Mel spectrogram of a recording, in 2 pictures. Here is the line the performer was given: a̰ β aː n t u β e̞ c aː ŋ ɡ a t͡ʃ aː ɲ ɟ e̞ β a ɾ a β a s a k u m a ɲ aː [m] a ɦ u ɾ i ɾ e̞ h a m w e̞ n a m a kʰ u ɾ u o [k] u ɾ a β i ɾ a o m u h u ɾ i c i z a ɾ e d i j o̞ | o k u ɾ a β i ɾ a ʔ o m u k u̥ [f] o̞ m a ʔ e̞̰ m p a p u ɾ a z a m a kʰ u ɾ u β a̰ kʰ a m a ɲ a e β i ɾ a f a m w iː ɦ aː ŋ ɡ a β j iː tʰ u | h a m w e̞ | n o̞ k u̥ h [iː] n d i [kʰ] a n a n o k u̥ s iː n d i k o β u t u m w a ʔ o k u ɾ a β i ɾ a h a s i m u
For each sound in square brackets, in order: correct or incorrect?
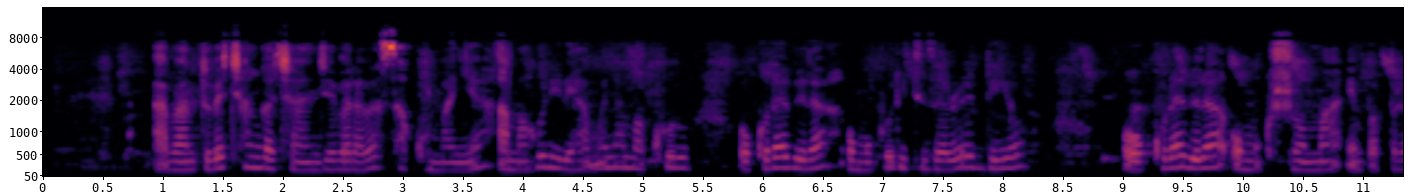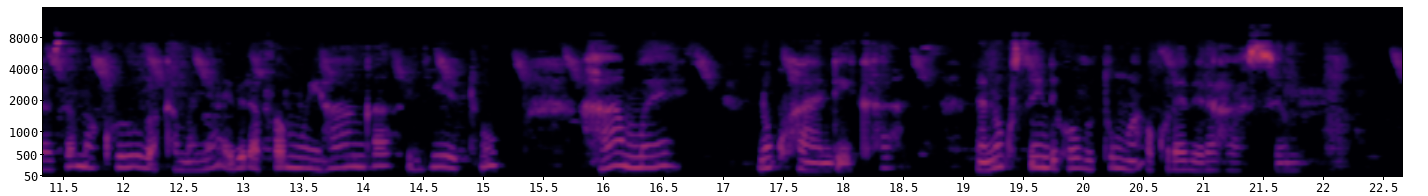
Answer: correct, correct, incorrect, incorrect, correct

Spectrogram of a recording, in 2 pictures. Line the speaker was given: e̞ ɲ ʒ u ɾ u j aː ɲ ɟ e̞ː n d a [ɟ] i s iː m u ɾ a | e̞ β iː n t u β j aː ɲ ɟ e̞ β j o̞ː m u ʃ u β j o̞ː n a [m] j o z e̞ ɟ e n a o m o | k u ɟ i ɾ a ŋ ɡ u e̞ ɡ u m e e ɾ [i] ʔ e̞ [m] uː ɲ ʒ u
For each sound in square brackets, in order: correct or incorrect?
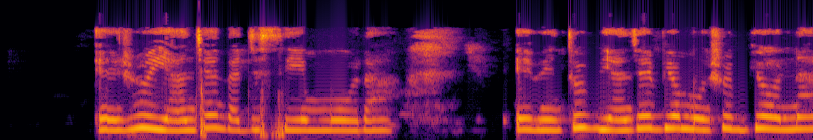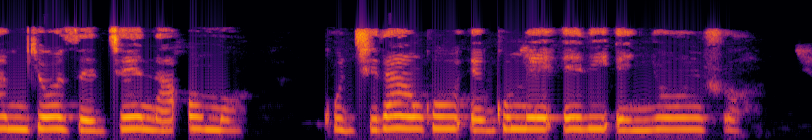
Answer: correct, correct, correct, incorrect

